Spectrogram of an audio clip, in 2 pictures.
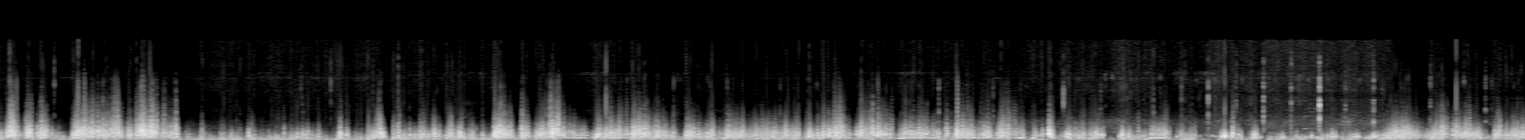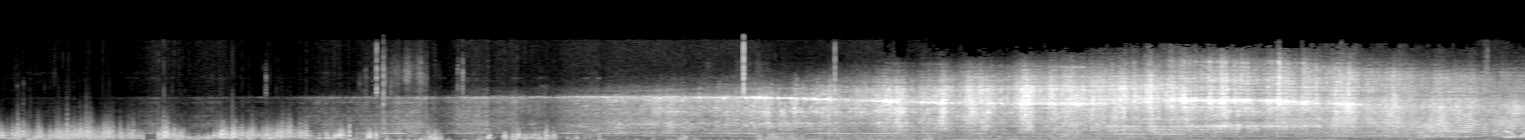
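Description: Wind buffeting the microphone over the drone of an ATR twin-turboprop airliner on final approach. Over the second half the engines and propellers grow louder with a steady high whine as the aircraft comes low overhead, and the whine drops slightly in pitch near the end as it passes.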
